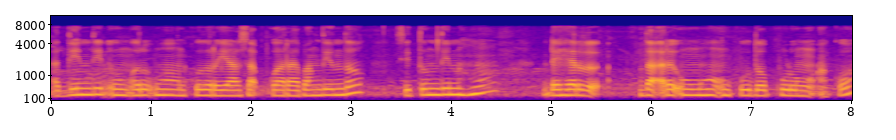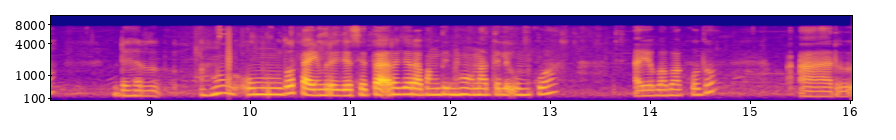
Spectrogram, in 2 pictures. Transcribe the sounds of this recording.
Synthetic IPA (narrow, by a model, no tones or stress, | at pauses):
d̪ind̪inuməɾuʔ̚hɔaunkud̪ɔɾɛjaɾsa̰p̚kɔwaɾabaŋd̪ind̪ɔ | sit̪umd̪inɦɔ̃ | ɖɛɦɛɾ | d̪a̰ʔɾɛʔumɦɔ̃unkud̪ɔpuɽuŋɔʔa̰kɔ | ɖɛɦɛɾ | ɦɔ̃ṵmd̪ɔʈajmɾɛɡɛsɛt̪aʔɾɛɡɛɾabaŋd̪inɦɔ̃ɔnat̪ɛlɛʔumkɔwa | ajɔbabakɔd̪ɔ | aɾ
